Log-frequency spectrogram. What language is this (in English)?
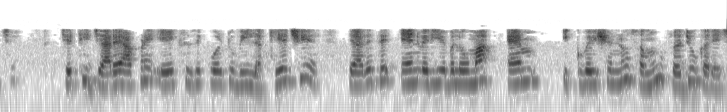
Gujarati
